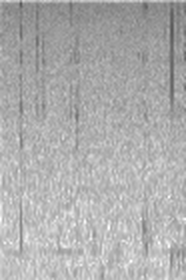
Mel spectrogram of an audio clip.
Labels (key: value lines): label: ambient
recorder: HydroMoth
